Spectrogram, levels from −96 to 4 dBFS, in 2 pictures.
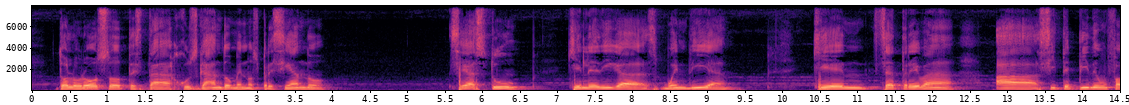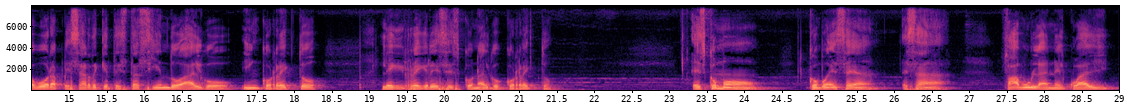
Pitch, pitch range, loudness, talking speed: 115 Hz, 105-125 Hz, -20 LUFS, 90 wpm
